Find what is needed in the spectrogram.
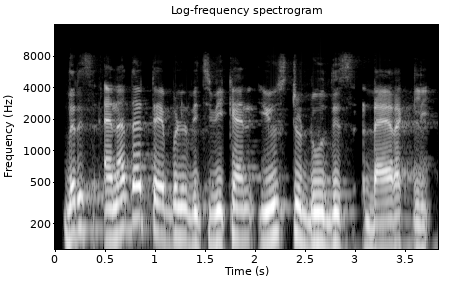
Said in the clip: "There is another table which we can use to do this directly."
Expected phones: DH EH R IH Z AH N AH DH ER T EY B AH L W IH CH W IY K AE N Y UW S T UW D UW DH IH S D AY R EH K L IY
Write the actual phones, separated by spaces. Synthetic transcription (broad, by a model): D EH R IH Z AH N AH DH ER T EY B AH L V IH CH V IY K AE N Y UW S T UW D UW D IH S D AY R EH K L IY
